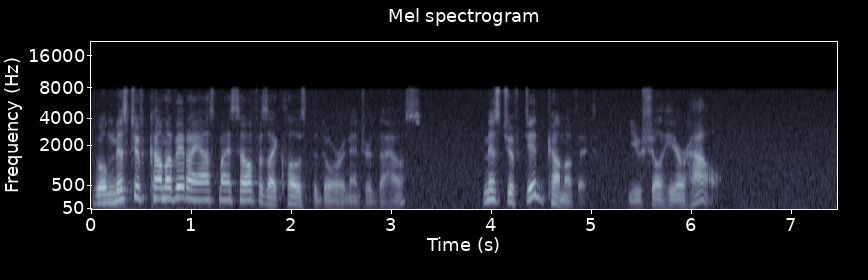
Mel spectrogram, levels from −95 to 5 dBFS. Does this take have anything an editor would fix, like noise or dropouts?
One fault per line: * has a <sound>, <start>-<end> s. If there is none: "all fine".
all fine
